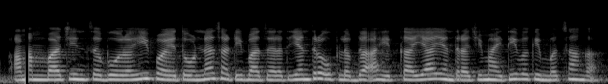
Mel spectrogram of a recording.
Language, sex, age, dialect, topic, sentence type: Marathi, female, 25-30, Northern Konkan, agriculture, question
